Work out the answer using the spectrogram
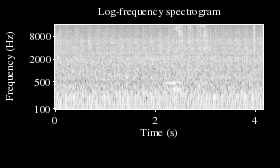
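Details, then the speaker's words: Massey Ferguson 165 diesel tractor after engine rebuild: starts nicely, even chug about three beats a second with no knocks or misses; running healthy. "so yeah everything runs sweet on it it starts up nicely"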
